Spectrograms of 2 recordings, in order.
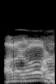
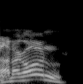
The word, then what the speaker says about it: Aragon: First of all, you got to make them say your name right. These leftists need to say your name right. Aragon. – Aragon. All right. Aragon.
